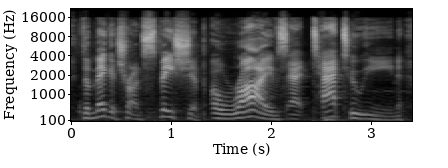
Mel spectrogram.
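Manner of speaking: normal talking voice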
